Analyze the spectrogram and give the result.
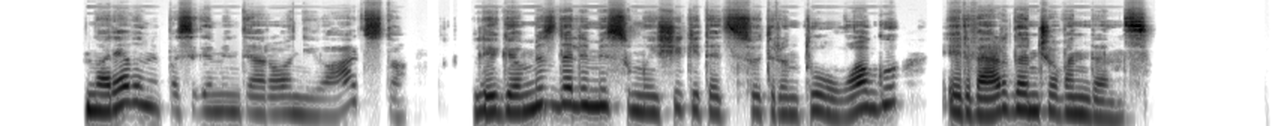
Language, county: Lithuanian, Panevėžys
